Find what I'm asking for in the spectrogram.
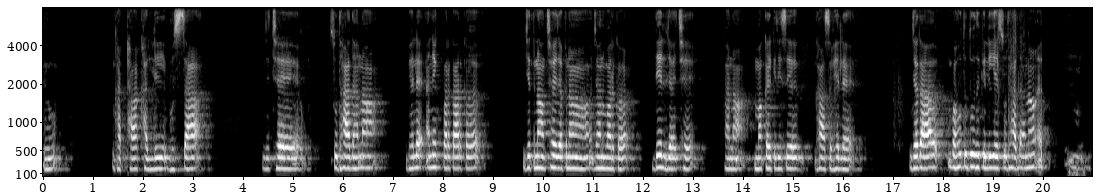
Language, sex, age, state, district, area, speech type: Maithili, female, 45-60, Bihar, Begusarai, rural, spontaneous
